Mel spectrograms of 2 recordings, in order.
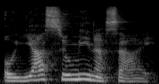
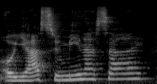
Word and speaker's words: oyasuminasai: repeat after me so that you get the pronunciation so it's good night then we Japanese is oyasuminasai let's do that one more time oyasuminasai oyasumi nasai Spanish you all know right buenas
